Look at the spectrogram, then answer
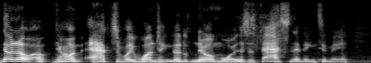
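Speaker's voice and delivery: ordinary delivery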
